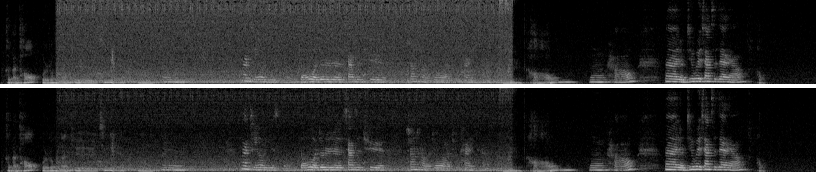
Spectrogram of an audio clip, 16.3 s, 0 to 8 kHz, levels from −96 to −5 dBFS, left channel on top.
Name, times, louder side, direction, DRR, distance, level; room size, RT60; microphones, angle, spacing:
voice 1, 0.1-2.5 2.7-3.1 10.0-11.0 15.1-15.2, left 1 dB, 5° right, 4.3 m, -45 dB
sound 1, 1.1-10.3, left 13 dB, 85° left, 0.6 m, -40 dB
voice 2, 3.2-3.8 4.8-7.8 8.2-9.9 11.0-11.5 11.8-15.0, right 2 dB, 85° right, 5.2 m, -40 dB
14.5 x 6.7 x 2.6 m
head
